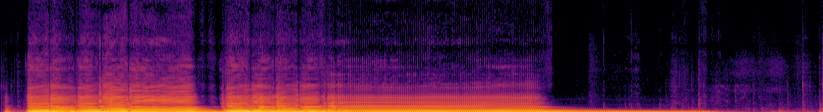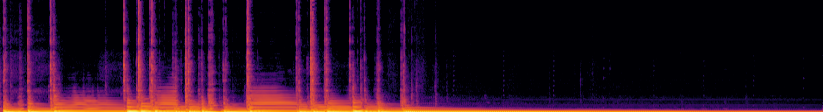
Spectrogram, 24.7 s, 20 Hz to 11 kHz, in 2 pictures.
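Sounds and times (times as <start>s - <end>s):
upright bass: 0.1s - 10.8s, 12.3s - 24.6s.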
